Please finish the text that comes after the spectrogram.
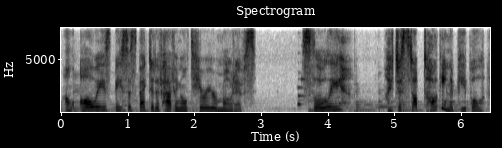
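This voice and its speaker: An actress plays a young village woman with a fairly high voice, guarded and confiding. She speaks hesitantly and with measured care, in video game drama style over faint music. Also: steady tone, warm tone, lightly acted. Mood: wary, sorrowful.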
